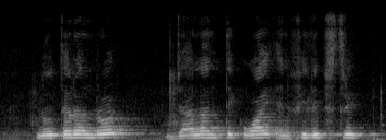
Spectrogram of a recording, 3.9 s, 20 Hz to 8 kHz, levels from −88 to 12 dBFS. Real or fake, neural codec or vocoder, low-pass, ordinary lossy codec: real; none; 7.2 kHz; none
